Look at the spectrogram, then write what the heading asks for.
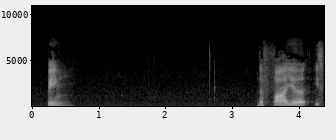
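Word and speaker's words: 丙: The sun is pronounced as Bing. Bing.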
